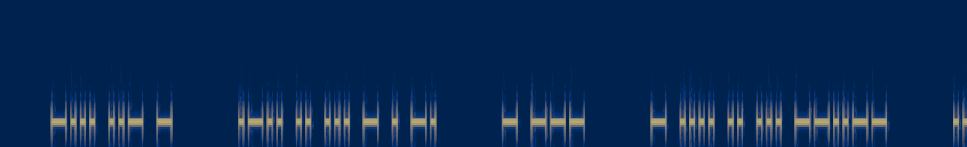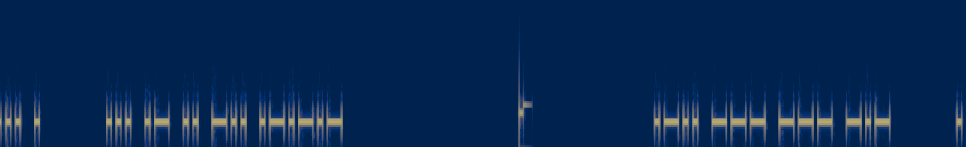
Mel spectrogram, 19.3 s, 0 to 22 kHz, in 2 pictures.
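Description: Morse code sent at about 25 words per minute with double word spacing, as sentences made from the top 400 words: a steady, mid-pitched beeping tone keyed into rapid dots and dashes, grouped into words with noticeable gaps between them, and no voices.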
